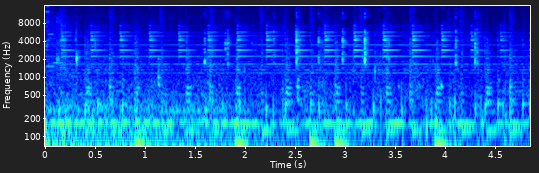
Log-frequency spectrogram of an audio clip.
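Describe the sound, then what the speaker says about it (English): An approaching train in a video game, a steady rumbling rail clatter with rhythmic low thumps like wheels over joints, continuous and fairly loud with no talk over it. "What is it, like another train coming?"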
